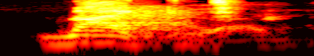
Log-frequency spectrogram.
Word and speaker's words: liked: Liked. This is the pronunciation.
